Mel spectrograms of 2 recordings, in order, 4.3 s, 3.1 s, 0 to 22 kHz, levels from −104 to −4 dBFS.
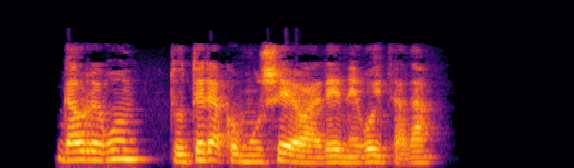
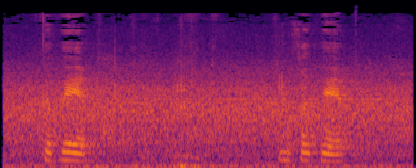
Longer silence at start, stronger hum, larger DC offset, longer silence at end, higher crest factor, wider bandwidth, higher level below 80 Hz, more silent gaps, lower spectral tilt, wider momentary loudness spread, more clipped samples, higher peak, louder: first, 0.45 s vs 0 s; neither; neither; first, 1.05 s vs 0.05 s; about the same, 16 dB vs 18 dB; second, 7.6 kHz vs 16 kHz; second, -62 dBFS vs -52 dBFS; neither; about the same, -4 dB/octave vs -3 dB/octave; first, 10 LU vs 7 LU; neither; first, 0 dBFS vs -18 dBFS; first, -15 LUFS vs -35 LUFS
